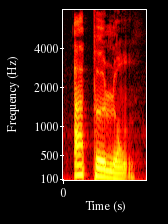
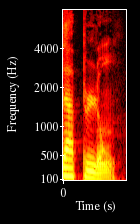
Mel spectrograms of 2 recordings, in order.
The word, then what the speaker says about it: appelons: Nous appelons, and then little link would be perfect, so let's pronounce the whole thing again. Nous nous appelons. Nous nous appelons. Okay, final S doesn't exist.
